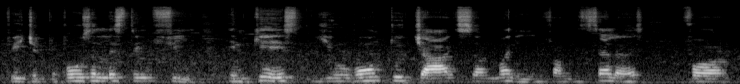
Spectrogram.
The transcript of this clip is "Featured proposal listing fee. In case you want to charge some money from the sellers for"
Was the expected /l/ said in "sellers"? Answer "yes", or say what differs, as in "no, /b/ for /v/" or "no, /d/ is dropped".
yes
